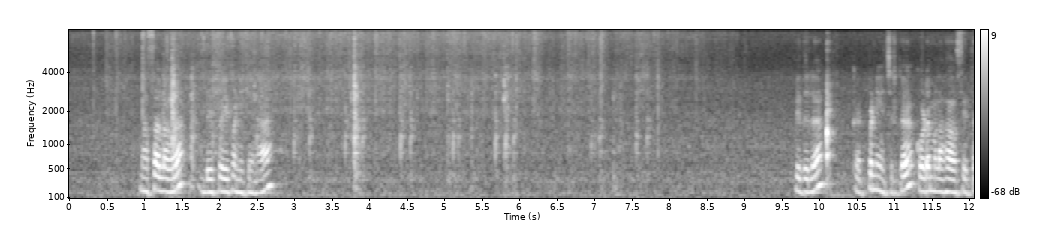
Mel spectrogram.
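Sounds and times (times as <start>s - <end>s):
onions sizzling in oil: 0.0s - 12.0s
spatula scraping a pan: 2.9s - 7.9s.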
